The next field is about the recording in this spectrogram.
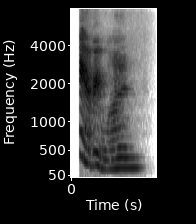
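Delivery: pitch dropping on everyone. Imitating the other speaker's greeting: imitating a greeting dropping at the end. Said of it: "It just sounded, you went".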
